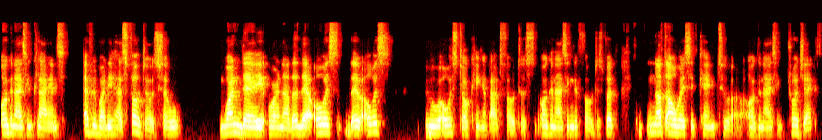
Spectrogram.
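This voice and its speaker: A woman talks at a fairly quick pace with a very deep, low pitch. Her intonation is monotone and flat. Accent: Dutch. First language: Dutch. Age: 60s. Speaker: professional organizer. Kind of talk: interview.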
